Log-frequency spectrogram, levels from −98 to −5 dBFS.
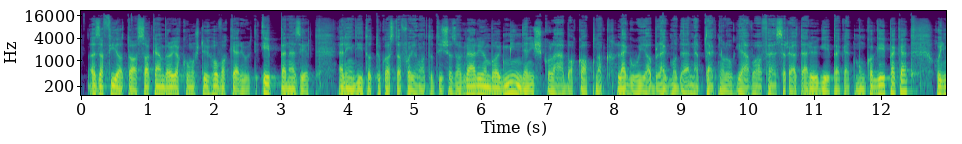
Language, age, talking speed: Hungarian, 60-79, 140 wpm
